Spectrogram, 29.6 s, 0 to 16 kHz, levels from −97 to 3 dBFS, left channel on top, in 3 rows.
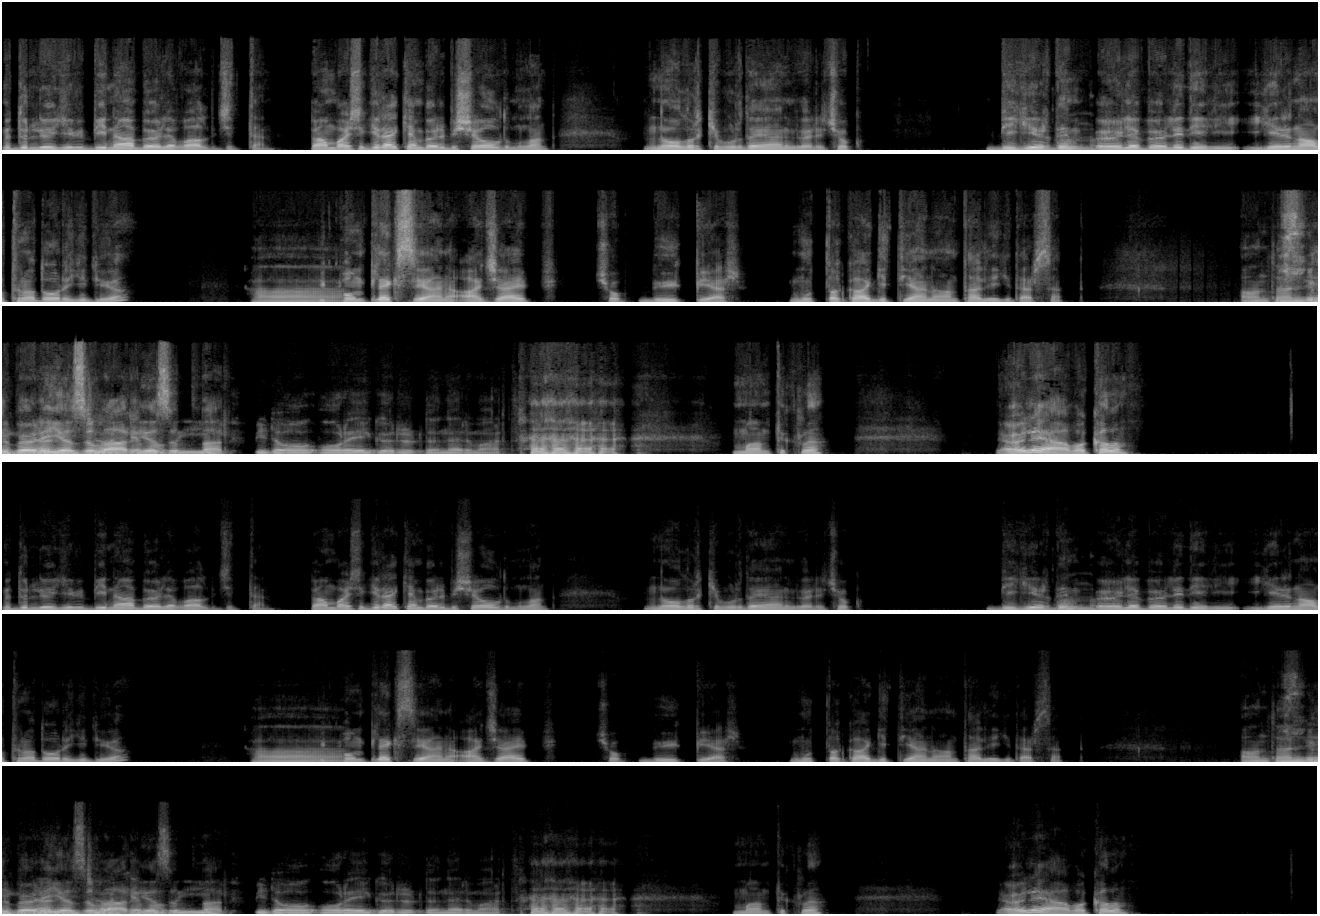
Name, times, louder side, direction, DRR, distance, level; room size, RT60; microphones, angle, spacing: voice 1, 0.0-2.0 2.3-4.4 4.8-6.3 7.4-10.8 12.4-13.8 14.3-15.4 15.8-17.8 19.4-21.4 23.6-24.8 25.2-25.9 26.2-26.4 27.2-28.2, left 7 dB, 80° left, 0.3 m, -32 dB
voice 2, 7.9-8.4 11.7-12.5 19.2-21.4 21.6-23.7, left 1 dB, 35° left, 2.0 m, -37 dB
head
